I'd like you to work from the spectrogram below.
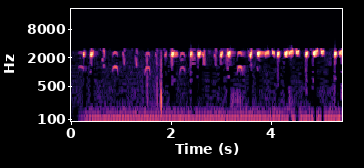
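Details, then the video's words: Female common quail, a call locally called karkaree: short, high, clipped chirps repeated in a quickening series that grows louder and denser toward the end, over a faint low steady hum. "Female quail sound| madi batair ki awaz | batair karkaree| Maadi Batair Ki Awaz| Female Common quail"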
